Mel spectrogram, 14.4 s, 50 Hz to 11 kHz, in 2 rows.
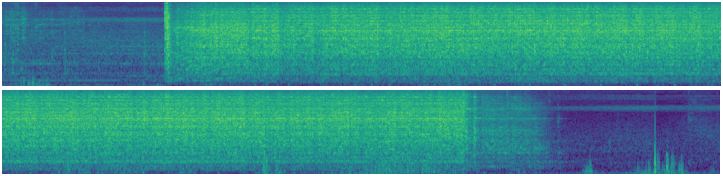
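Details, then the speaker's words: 1968 John Deere 112 garden tractor: starter grinds steadily about ten seconds with faint firing attempts; cranks but won't start, owner suspects carburetor or fuel pump problem. "did hear it is trying to start we might not be having a fuel pump problem well it's obvious we are but we may be having a carburetor problem"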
